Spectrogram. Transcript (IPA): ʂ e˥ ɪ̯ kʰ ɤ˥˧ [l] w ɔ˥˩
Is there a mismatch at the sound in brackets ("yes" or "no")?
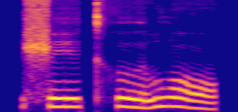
no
